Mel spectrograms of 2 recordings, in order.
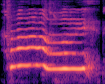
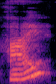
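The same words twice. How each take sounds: First: It is said with enthusiastic energy. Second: It is said with puzzled, questioning uncertainty.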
